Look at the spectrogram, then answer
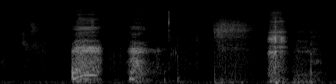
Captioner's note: continues crying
